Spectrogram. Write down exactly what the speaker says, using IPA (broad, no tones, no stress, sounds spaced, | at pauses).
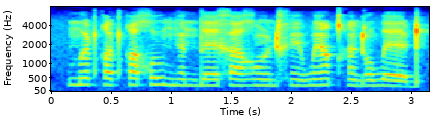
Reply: n̪ ɤ ɖ q ɛ ɖ q ɯ χ u ŋ ɡ ɛ̃ n d ɛ x a ʁ ũ ɖ x ẽ w ɛ̃ qʰ ẽ ɖ ɔ w ɛ ɖ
